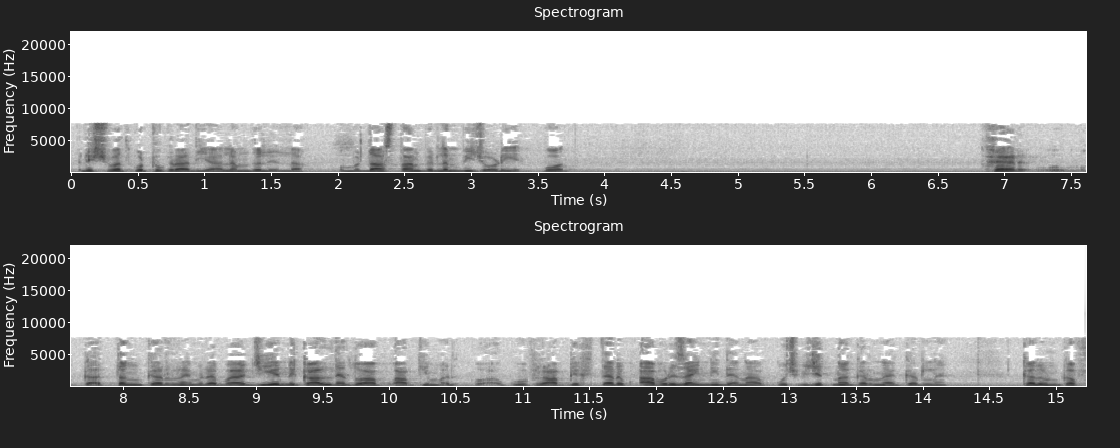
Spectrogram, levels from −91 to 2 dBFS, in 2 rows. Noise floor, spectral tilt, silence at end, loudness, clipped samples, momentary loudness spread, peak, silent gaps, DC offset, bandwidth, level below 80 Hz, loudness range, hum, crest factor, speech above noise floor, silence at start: -52 dBFS; -5 dB/octave; 0 s; -26 LUFS; under 0.1%; 13 LU; -6 dBFS; none; 0.6%; 8 kHz; -54 dBFS; 6 LU; none; 20 dB; 26 dB; 0.05 s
